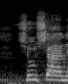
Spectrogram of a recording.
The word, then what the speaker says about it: Shushan: history takes place in shushan or Susa shushan is the way that we pronounce it as Hebrews Susa is the way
